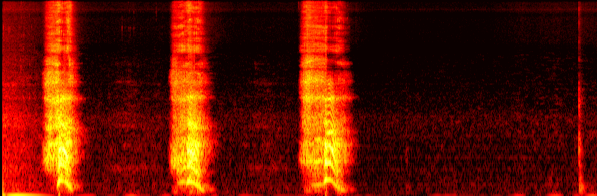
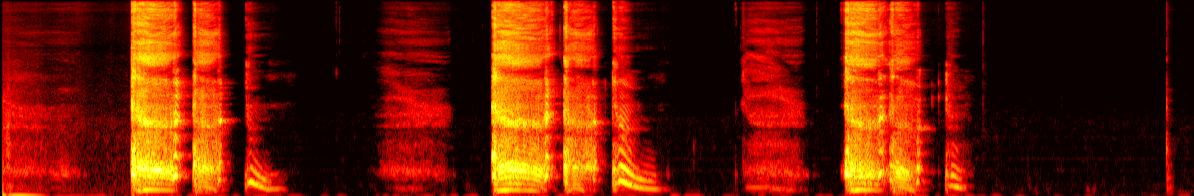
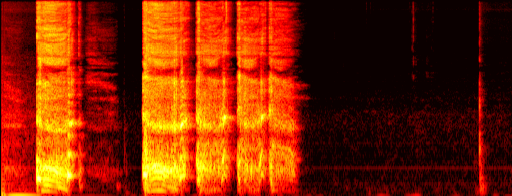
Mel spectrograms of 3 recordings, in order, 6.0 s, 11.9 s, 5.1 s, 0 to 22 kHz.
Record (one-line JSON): {"exhalation_length": "6.0 s", "exhalation_amplitude": 32768, "exhalation_signal_mean_std_ratio": 0.31, "three_cough_length": "11.9 s", "three_cough_amplitude": 32768, "three_cough_signal_mean_std_ratio": 0.36, "cough_length": "5.1 s", "cough_amplitude": 32766, "cough_signal_mean_std_ratio": 0.43, "survey_phase": "beta (2021-08-13 to 2022-03-07)", "age": "45-64", "gender": "Female", "wearing_mask": "No", "symptom_cough_any": true, "symptom_runny_or_blocked_nose": true, "symptom_sore_throat": true, "symptom_abdominal_pain": true, "symptom_headache": true, "symptom_change_to_sense_of_smell_or_taste": true, "symptom_loss_of_taste": true, "smoker_status": "Never smoked", "respiratory_condition_asthma": true, "respiratory_condition_other": false, "recruitment_source": "Test and Trace", "submission_delay": "3 days", "covid_test_result": "Positive", "covid_test_method": "RT-qPCR", "covid_ct_value": 23.9, "covid_ct_gene": "ORF1ab gene", "covid_ct_mean": 25.3, "covid_viral_load": "5200 copies/ml", "covid_viral_load_category": "Minimal viral load (< 10K copies/ml)"}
